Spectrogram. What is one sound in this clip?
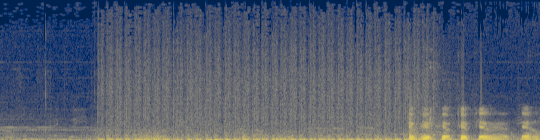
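A machine gun fires in rapid, rattling bursts.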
